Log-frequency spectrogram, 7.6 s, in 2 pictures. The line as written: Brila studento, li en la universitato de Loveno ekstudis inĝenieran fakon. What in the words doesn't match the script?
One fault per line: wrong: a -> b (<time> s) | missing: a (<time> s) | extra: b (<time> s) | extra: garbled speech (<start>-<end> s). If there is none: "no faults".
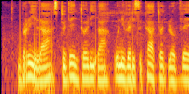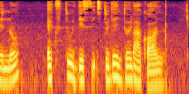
missing: en (1.9 s)
missing: de (3.3 s)
wrong: inĝenieran -> studento (5.8 s)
